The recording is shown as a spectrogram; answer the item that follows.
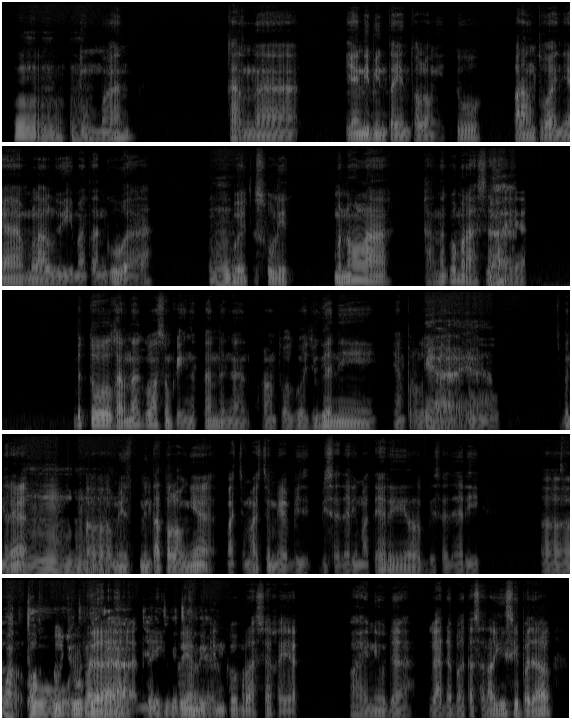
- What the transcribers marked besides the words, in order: other background noise; static; drawn out: "Mmm"
- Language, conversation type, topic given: Indonesian, advice, Bagaimana cara menentukan batasan dan memberi respons yang tepat ketika mantan sering menghubungi saya?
